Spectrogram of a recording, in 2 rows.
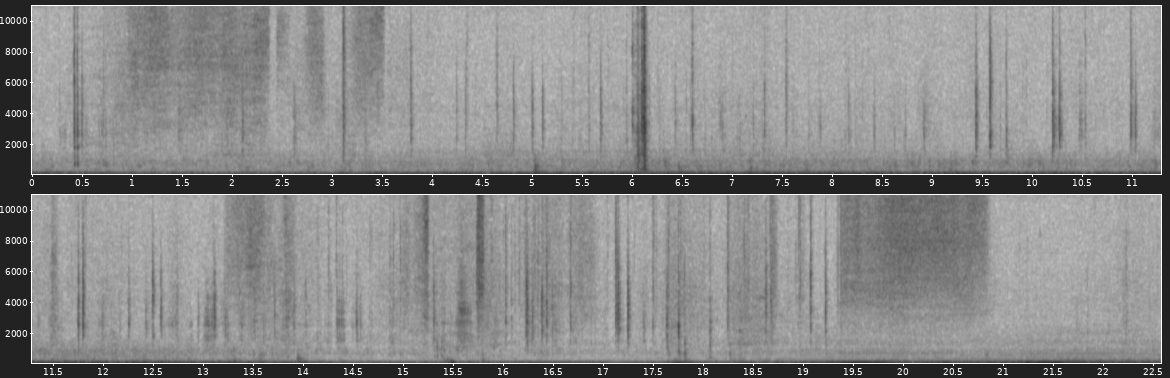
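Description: In-cabin sound of a 2018 Honda Accord's 2.0 L turbocharged four-cylinder and road rumble while driving slowly, with scattered light clicks. The engine note rises for a couple of seconds near the end.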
